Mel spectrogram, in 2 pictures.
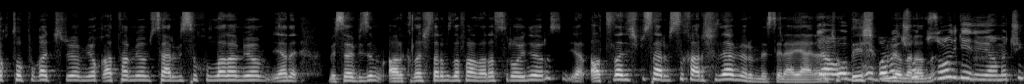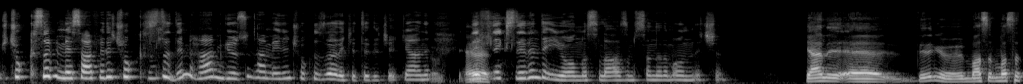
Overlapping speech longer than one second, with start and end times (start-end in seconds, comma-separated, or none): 8.2-9.4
